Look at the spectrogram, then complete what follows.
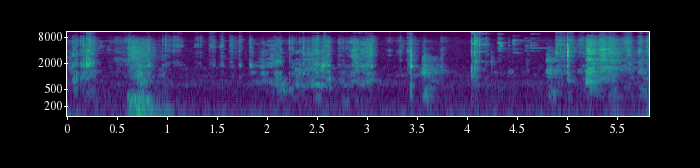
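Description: Irregular scraping and scratching of a tool on a smartphone's stripped mid-frame as old adhesive residue is cleaned off, with a few light clicks a little past halfway.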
